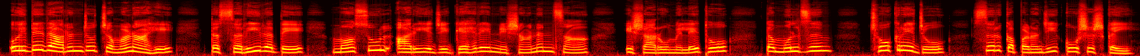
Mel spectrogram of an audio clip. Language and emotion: Sindhi, neutral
